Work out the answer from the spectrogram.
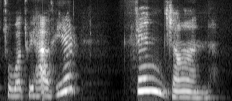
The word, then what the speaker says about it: fincan: Fincan. Fincan. Remember, in Turkish, the letters are pronounced differently than in English. So we have to twist the words that are in English so that we get the right Turkish word. Fincan. Find John. Fincan.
